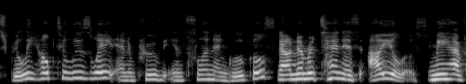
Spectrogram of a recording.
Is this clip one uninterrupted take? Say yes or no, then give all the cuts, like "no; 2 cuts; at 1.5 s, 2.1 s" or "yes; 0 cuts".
no; 1 cut; at 2.7 s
